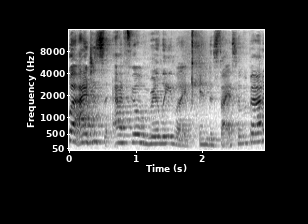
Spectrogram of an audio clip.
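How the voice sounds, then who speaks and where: A woman speaks at a fairly high pitch. Audible room echo and noticeable background noise surround her voice. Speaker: singer-songwriter vlogger. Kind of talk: casual chat to camera between songs. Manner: casual, filler-heavy.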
